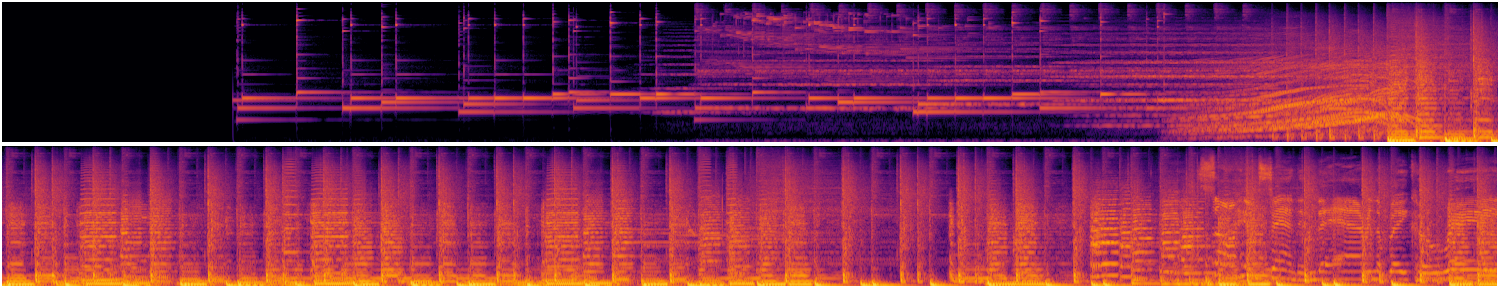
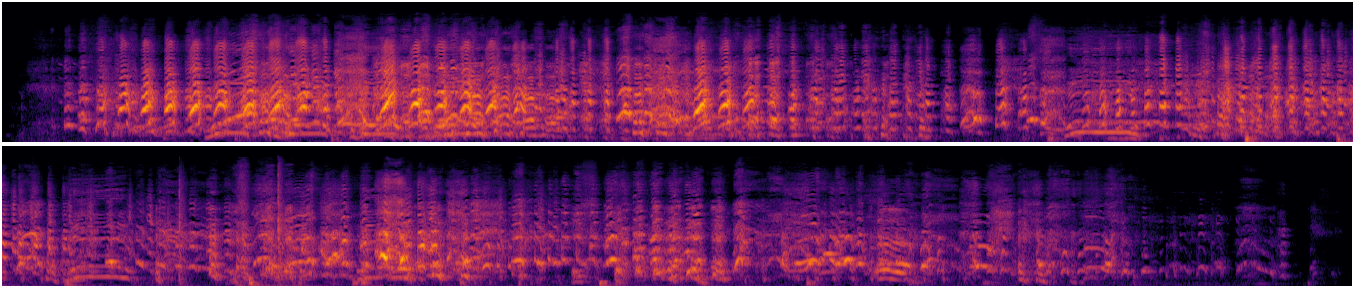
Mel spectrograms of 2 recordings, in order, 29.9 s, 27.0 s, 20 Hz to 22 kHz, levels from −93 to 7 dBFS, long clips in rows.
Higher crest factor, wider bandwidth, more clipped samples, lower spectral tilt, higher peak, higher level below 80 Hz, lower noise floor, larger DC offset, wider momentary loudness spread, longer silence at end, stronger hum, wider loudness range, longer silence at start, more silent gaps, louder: second, 14 dB vs 22 dB; first, 19 kHz vs 14 kHz; neither; first, -5 dB/octave vs -2 dB/octave; about the same, 0 dBFS vs -2 dBFS; first, -18 dBFS vs -62 dBFS; second, -37 dBFS vs -67 dBFS; neither; about the same, 18 LU vs 19 LU; second, 0 s vs 2.05 s; neither; first, 17 LU vs 14 LU; first, 2.35 s vs 0.6 s; neither; first, -13 LUFS vs -23 LUFS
